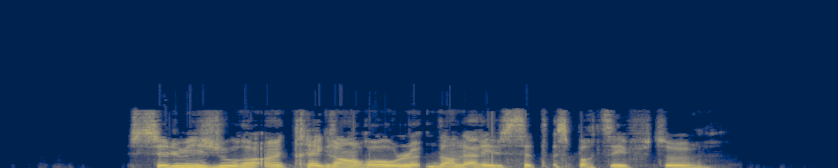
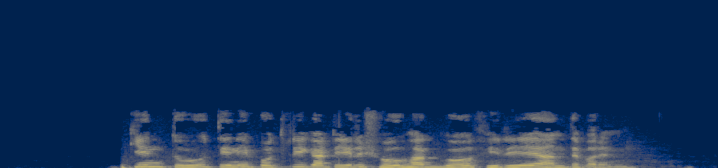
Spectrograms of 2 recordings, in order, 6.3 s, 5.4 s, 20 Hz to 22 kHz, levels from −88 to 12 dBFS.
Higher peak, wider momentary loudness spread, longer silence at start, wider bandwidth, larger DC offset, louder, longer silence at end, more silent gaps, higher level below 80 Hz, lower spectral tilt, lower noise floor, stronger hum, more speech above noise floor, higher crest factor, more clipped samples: about the same, 0 dBFS vs -2 dBFS; about the same, 8 LU vs 8 LU; about the same, 1 s vs 0.9 s; about the same, 8 kHz vs 7.6 kHz; neither; first, -12 LUFS vs -19 LUFS; first, 0.95 s vs 0.6 s; neither; first, -50 dBFS vs -58 dBFS; second, -5.5 dB/octave vs -7 dB/octave; second, -80 dBFS vs -86 dBFS; neither; about the same, 69 dB vs 68 dB; second, 12 dB vs 18 dB; neither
